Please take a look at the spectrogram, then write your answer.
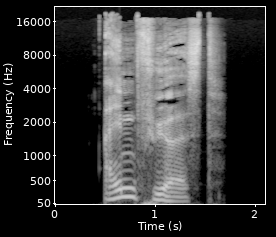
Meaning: second-person singular dependent present of einführen
- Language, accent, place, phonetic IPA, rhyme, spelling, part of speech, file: German, Germany, Berlin, [ˈaɪ̯nˌfyːɐ̯st], -aɪ̯nfyːɐ̯st, einführst, verb, De-einführst.ogg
